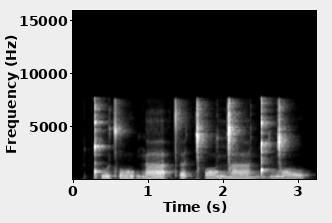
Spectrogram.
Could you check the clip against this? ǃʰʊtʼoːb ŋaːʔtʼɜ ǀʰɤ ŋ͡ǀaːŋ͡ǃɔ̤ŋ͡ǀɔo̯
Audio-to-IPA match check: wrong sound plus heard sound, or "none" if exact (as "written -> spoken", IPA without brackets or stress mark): ɤ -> ɔ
